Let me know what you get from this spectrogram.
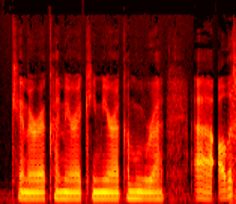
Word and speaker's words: chimera: Josephine, how do we pronounce chimera? Chimera. Okay, official.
